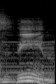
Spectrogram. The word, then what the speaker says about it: zine: Oh, I'm mispronouncing this entirely. It's Zen, like magazine.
